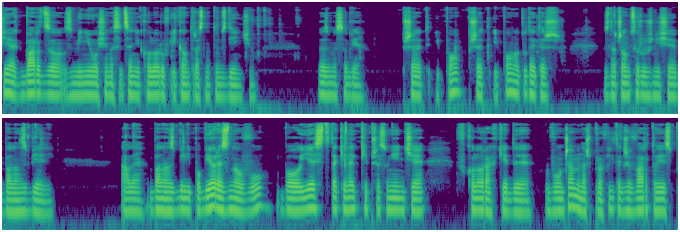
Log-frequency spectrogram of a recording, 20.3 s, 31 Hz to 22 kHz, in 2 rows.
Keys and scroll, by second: 5.0 \.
